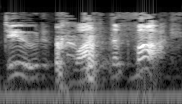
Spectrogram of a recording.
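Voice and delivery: slow, laughing "what the fuck" at God; asking God, slow and laughing in disbelief; drawn-out exasperation. Retold or imitated. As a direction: stretch it out in disbelief. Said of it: "It's like".

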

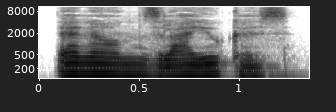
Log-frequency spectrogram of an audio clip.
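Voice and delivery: usual speaking voice

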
